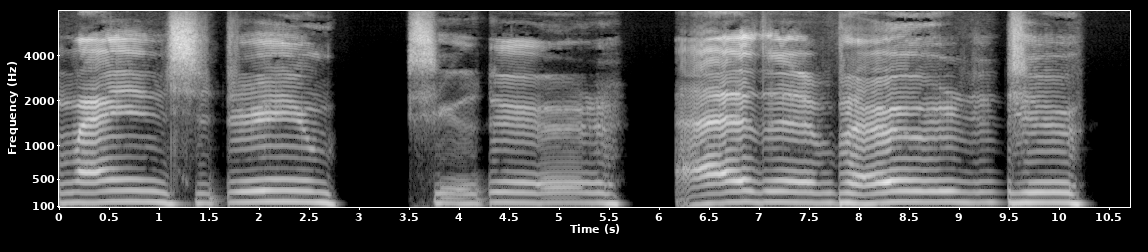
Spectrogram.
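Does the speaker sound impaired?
Yes: cerebral palsy; affects walking, people ask about gait.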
